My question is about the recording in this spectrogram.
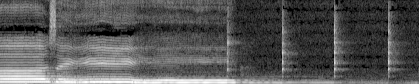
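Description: A girl singing a slow phrase solo, holding and bending long notes over a sustained keyboard chord; her voice stops about three and a half seconds in. After that only the soft keyboard tone remains, with a few light clicks roughly a second apart.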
